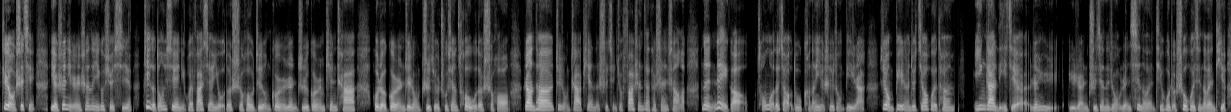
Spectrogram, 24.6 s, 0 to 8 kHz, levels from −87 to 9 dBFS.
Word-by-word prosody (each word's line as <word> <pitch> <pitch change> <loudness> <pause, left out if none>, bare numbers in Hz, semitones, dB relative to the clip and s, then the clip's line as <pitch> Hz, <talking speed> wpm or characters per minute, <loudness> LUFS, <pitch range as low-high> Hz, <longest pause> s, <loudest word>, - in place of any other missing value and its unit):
这 305 -7 +8
种 205 -6 +8
事 245 +3 +5
情 215 -4 -2 0.3
也 220 -3 +7
是 275 +7 +2
你 260 - -1
人 185 +3 -1
生 230 +2 -1
的 235 - -2
一 200 -2 -2
个 230 - -1
学 200 -1 -1
习。 190 -3 -2 0.2
这 395 -2 +4
个 185 - +1
东 220 +4 -1
西 225 -4 +2
你 180 - -6
会 205 -2 -2
发 210 +2 +3
现， 210 -3 -2
有 - - -3
的 185 - -2
时 - - -2
候 195 -1 0
这 190 +1 0
种 180 - -5
个 225 -3 +1
人 180 +1 -3
认 195 -4 -1
知， 185 +2 -1
个 205 0 0
人 175 +2 -3
偏 205 -2 -3
差， 185 -2 +4 0.3
或 215 - +4
者 185 - +4
个 220 -4 +4
人 185 +1 0
这 205 -2 +2
种 180 0 -4
直 190 0 0
觉 185 -3 -3
出 210 +2 -4
现 205 -1 -2
错 220 +2 +2
误 160 -3 -2
的 - - -1
时 - - -1
候， - - -1 0.3
让 235 -2 +9
它 220 -1 +6
这 240 - -5
种 200 -2 -9
诈 210 -4 +2
骗 210 -5 -5
的 - - -10
事 205 - -5
情 195 -2 -9
就 200 - -9
发 230 +3 +2
生 225 -1 -5
在 225 -3 -3
他 190 -1 -8
身 195 +2 -4
上 - - -2
了， - - -7 0.3
那 255 -3 +3
那 325 - +2
个 - - +2 0.3
从 235 +3 -4
我 240 - -1
的 195 - +1
角 - - -1
度 190 -1 -5
可 - - -8
能 200 - -4
也 190 -3 -3
是 215 - -4
一 - - -1
种 195 -1 -9
必 195 - -3
然。 - - -2 0.3
这 280 - +1
种 205 -9 +3
必 250 +1 -1
然 230 -4 -3
就 210 - -1
教 230 +4 +1
会 240 0 -1
他 190 -3 -4 0.4
应 245 +2 0
该 235 -2 +9
理 190 -1 -3
解 215 - +1 0.2
人 190 +2 -1
与 210 +10 -4 0.3
与 345 0 -2
人 180 - -3
之 190 0 -2
间 200 0 -2
的 190 - -4
这 185 - -7
种 - - -6
人 195 - -4
性 245 +3 +1
的 - - -4
问 - - -6
题， - - -6
或 215 +1 -2
者 - - -5
社 235 -3 +2
会 215 -2 +1
性 200 0 -4
的 - - -2
问 155 +1 0
题。 180 0 -1
205 Hz, 285 characters per minute, -26 LUFS, 190-230 Hz, 0.4 s, 让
